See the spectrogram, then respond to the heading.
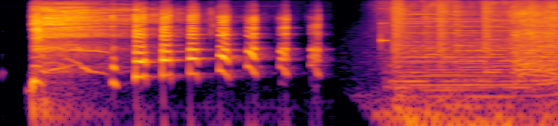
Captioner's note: laughs; relaxed ensemble music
